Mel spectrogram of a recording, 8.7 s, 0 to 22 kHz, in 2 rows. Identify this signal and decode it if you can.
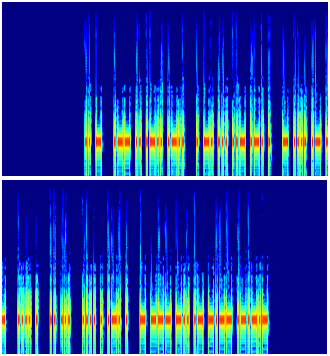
Morse code, heard as a keyed tone, about 50 wpm, 700 Hz. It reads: IT WILL ENSURE THAT HE IS HERE TODAY.
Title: Sentences from Top 1100 Words 50wpm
